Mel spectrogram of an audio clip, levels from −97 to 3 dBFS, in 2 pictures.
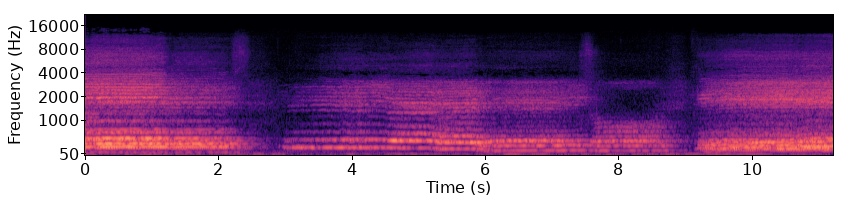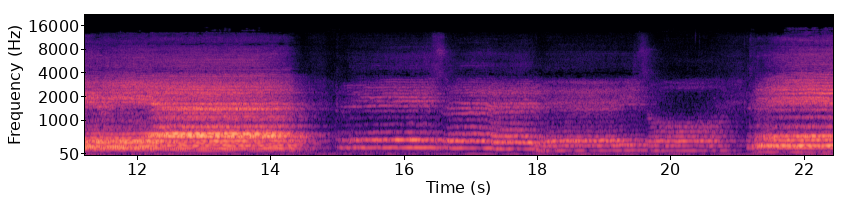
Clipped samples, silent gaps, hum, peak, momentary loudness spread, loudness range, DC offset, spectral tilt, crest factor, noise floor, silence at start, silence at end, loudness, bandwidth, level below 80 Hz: under 0.1%; none; none; -6 dBFS; 20 LU; 15 LU; under 0.1%; -5.5 dB/octave; 20 dB; -53 dBFS; 0 s; 0 s; -25 LUFS; 13 kHz; -56 dBFS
